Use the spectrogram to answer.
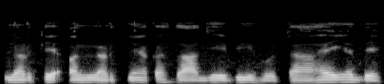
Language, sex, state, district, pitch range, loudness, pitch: Bhojpuri, male, Uttar Pradesh, Varanasi, 100-105 Hz, -15 LUFS, 105 Hz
